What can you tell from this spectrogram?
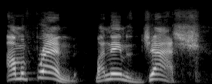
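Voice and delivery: loud, high, slow Brooklyn tough guy; a Brooklyn reporter calming a stranger; Brooklyn accent. Acted. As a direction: introduce yourself like a New York wiseguy. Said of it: "Josh's voice is gonna be, Brooklyn".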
